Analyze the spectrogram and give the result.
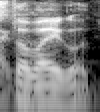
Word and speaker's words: Tobago: De hecho, Tobago es como ellos pronuncian tabaco. – Ajá, o sea, la segunda isla se llama Tabaco. Vale. Los dos nombres serían españoles, Trinidad y Tabaco. Pero es Tobago, Tobago, dicen ellos.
